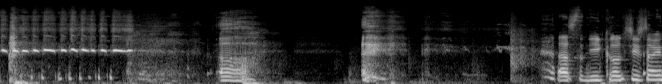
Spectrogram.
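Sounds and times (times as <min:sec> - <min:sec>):
person whistling a dance-tune riff: 0:00.0 - 0:01.5
breathy bursts of laughter: 0:00.0 - 0:02.7, 0:03.6 - 0:05.6
speech: 0:02.2 - 0:02.6, 0:05.6 - 0:06.6.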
